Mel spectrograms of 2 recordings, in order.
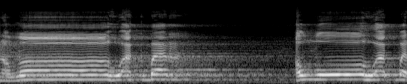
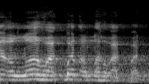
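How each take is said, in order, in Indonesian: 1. Kedua frasa itu dipisahkan oleh jeda. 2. Kedua frasa itu disambung tanpa jeda. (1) "jangan Allahu Akbar, Allahu Akbar dipisah"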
